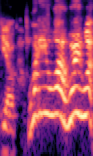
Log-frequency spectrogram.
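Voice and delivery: pitched way up, frantic, rattled-off freaking out. Retelling a scene where Seth freaks out: imitating Seth freaking out. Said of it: "Seth's is freaking out".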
